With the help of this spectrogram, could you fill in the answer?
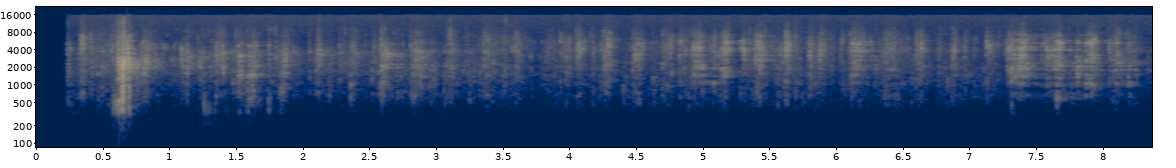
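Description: Fingertips and short nails tap and squeeze the thin walls of a hollow, mostly empty clear PET plastic water bottle of about 1.5 L with a red cap, held in hands over a patterned cloth. A sharp tap rings out early, followed by a steady stream of quick, dry plastic clicks and crinkles with almost no low end, and a denser crinkling burst near the end.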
